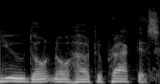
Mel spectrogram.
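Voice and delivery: acted-out scolding tone with a hint of shouting. Retelling how he struck each person's shoulder and scolded them, retelling a loud scolding. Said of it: "he said in a loud voice each time".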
